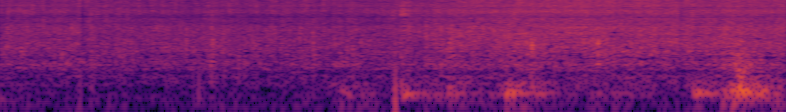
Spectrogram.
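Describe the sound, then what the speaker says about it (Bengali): Lentil dish with ginger paste, cumin and chili powder frying in a pan, a steady close sizzle with occasional stirring scrapes and bursts of crackle, no voices. "এবার এটাকে আরেকটু ভেজে নেব।"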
